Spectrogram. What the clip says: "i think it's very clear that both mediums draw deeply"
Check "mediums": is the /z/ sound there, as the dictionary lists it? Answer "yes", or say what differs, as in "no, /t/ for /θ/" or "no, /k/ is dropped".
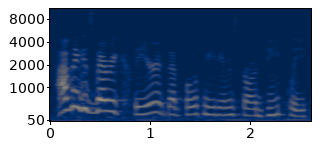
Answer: yes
